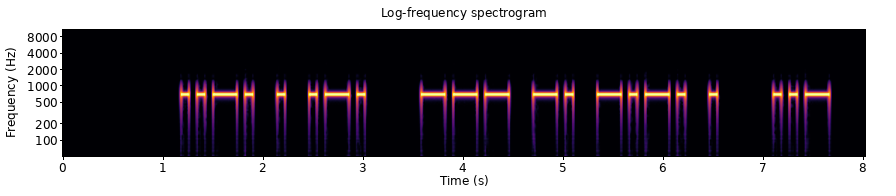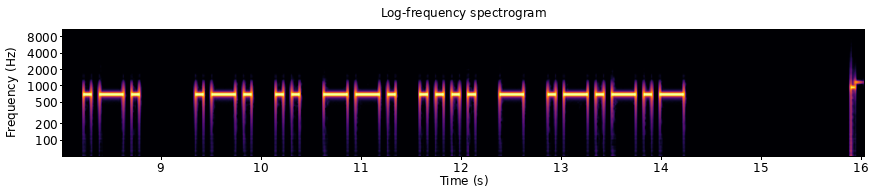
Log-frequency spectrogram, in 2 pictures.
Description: Morse code, heard as a keyed tone, about 15 wpm, 700 Hz. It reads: FER ONCE U R RIGHT.
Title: Sentences from Top 300 Words and Abbreviations 15wpm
